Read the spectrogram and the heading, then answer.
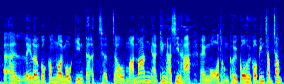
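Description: An actor playing an earnest, analytical young time agent in a Cantonese sci-fi radio drama, with a Hong Kong accent. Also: male voice, a little high, brisk, slight background noise, lightly acted. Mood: flustered.

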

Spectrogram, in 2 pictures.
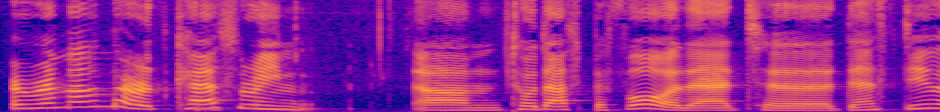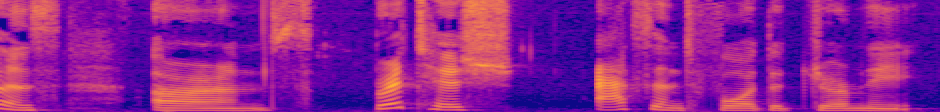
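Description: A woman in a casual film discussion, speaking as a panelist in a halting way, searching for words. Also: lowish voice, sing-song, a bit bright, clear, resonant tone. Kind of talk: casual chat.

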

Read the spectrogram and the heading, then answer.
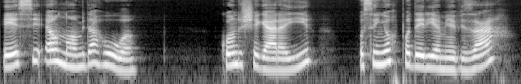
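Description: Slow, careful female lesson reader. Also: mid-range voice, expressive, a little mellow. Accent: Brazilian Portuguese. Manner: slow, clear, carefully articulated. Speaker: language course dialogue reader. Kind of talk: slow scripted language-lesson reading.

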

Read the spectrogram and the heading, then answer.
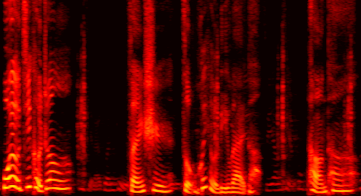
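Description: A woman's voice: on the high side, very animated, slow pace, full character voice. A woman acting a brazen, seductive female boss in a modern radio drama, teasing and provocative. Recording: music behind the voice.

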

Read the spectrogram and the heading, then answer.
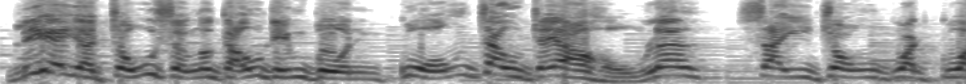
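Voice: mid-range voice, expressive, normal speed, bright, forceful tone, breathy edge. A narrator with a Cantonese accent telling a comic audio drama story in a colloquial, teasing manner. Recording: music under the voice. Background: music.

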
